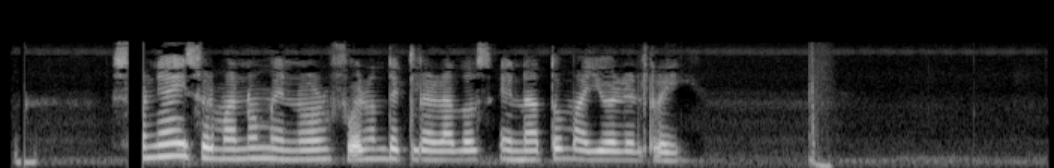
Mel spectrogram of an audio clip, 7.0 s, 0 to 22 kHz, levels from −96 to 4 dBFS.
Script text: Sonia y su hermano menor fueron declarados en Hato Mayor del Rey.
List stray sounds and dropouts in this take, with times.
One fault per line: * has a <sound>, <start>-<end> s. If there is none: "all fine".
* has a dropout, 0.9-1.0 s
* has a thud, 5.4-5.6 s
